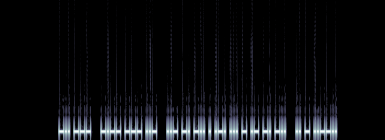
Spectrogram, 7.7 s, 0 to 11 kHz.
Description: Morse code, heard as a keyed tone, about 38 wpm, 700 Hz. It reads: DO YOU UNDERSTAND IT?
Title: Sentences from Top 600 Words 40wpm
